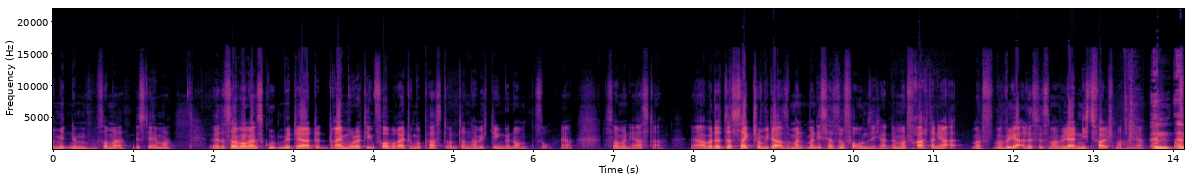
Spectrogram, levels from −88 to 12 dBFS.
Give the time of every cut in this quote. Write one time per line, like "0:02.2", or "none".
none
